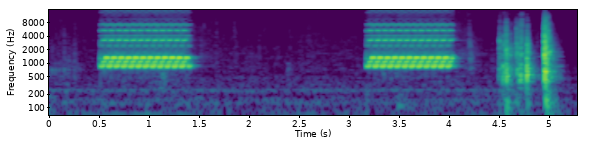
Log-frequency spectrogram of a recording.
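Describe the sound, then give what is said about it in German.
A telephone rings twice, each ring a loud, buzzy electronic trill lasting about a second, separated by a pause, followed by a couple of short clattering clicks at the end. “Was verschafft mir die Ehre deines Anrufs?”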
